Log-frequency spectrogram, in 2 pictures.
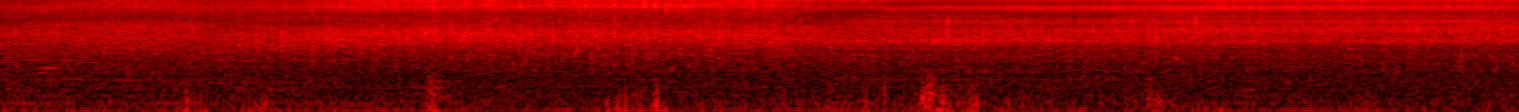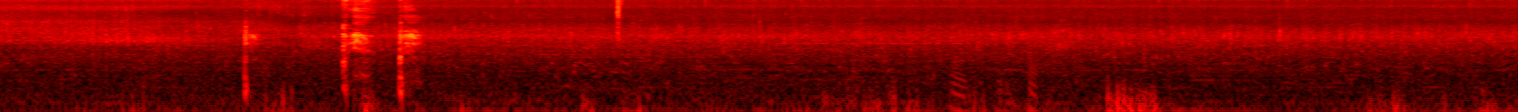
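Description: Steady outdoor background hiss, with a brief cluster of sharp, louder sounds a little past the middle and scattered low bumps.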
